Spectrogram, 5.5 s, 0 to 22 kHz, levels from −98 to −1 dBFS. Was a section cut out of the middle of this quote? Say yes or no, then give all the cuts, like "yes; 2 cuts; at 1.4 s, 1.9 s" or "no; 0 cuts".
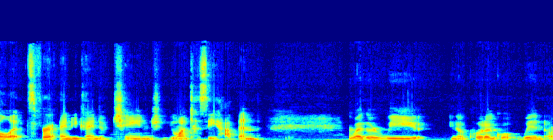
yes; 1 cut; at 3.5 s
